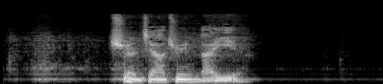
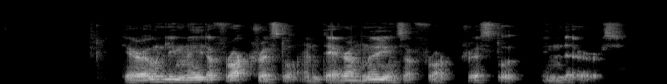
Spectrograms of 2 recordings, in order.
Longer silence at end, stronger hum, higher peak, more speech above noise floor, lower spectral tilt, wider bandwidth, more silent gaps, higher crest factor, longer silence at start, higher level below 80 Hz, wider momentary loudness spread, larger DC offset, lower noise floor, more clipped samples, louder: first, 1.35 s vs 0.45 s; neither; first, 0 dBFS vs -8 dBFS; second, 48 dB vs over 65 dB; about the same, -5.5 dB/octave vs -4.5 dB/octave; first, 11.5 kHz vs 7.8 kHz; second, none vs 1.14-1.21 s, 5.30-5.39 s; second, 14 dB vs 20 dB; second, 0.35 s vs 0.95 s; first, -50 dBFS vs -66 dBFS; first, 24 LU vs 13 LU; neither; second, -58 dBFS vs under -90 dBFS; neither; first, -11 LUFS vs -25 LUFS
